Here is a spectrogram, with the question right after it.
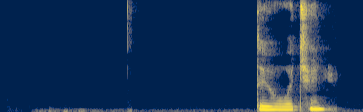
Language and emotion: Russian, neutral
